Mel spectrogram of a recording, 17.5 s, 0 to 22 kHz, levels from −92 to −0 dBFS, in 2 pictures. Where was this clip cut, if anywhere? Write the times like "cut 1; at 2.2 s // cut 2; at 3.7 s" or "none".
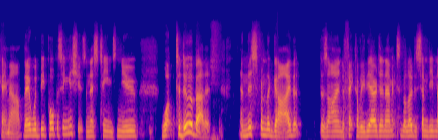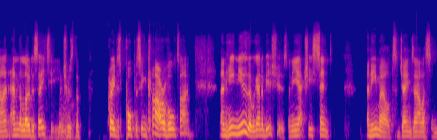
none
